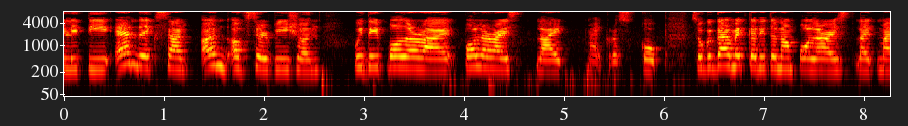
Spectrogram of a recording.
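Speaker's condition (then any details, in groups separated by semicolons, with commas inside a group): No condition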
